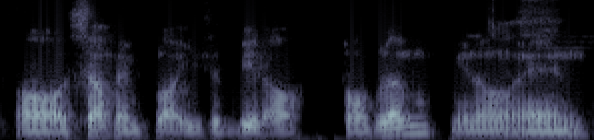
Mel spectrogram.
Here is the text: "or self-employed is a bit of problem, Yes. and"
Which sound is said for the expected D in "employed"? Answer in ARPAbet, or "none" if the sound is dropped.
none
